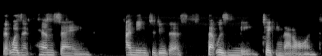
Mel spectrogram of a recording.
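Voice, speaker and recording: A woman in her thirties, interviewed candidly and conversationally as a coaching client, speaks frankly at a measured pace in a low, flat voice with vocal fry, acting out small bits of dialogue. No room sound is present.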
